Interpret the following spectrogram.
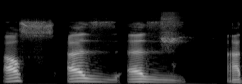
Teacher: Tiga-tiga huruf ini adalah untuk huruf safir yang dimaksud safir ni siulan atau pendesiran desiran bunyi suara laluan angin yang keluar dari mulut kita itu beserta dengan siulan ataupun desiran tadi. Jadi walaupun itu sifatnya, kita nak kena berhati-hati supaya tidak terlebih daripada kadar safirnya.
